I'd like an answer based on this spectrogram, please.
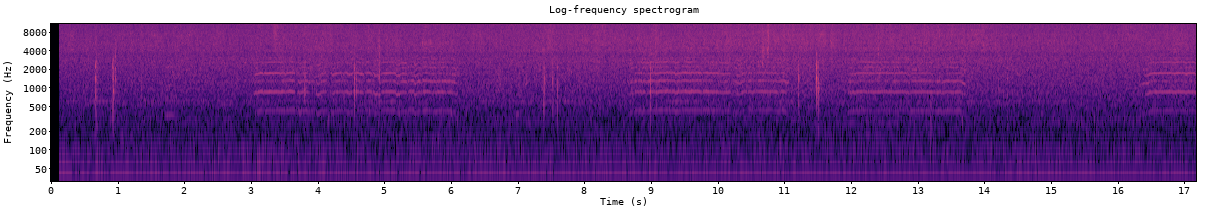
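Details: A female Anthophora bimaculata bee gathers pollen on flowering Dittrichia viscosa in early autumn 2017 at Tancat de l'Illa, Sueca. Steady, high, humming buzzes last about two to three seconds each, repeating with brief gaps over a hissy background.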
